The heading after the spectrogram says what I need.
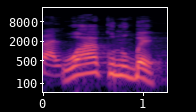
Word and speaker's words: Wakunugbe: Les amis de San Pedro présentent Wakunugbe, la cabosse qui parle. J'aime bien. Ça signifie la chance en langue roumaine. Est-ce qu'elle prononce bien? Parce qu'elle, c'est une blanche. Oui, mais elle prononce très bien Wakunugbe.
